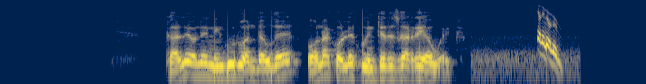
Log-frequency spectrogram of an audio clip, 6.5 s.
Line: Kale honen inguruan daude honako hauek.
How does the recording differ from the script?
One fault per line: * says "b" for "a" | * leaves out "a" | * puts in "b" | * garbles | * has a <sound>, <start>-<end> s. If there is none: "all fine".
* puts in "leku interesgarri"
* has a chirp, 5.4-5.6 s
